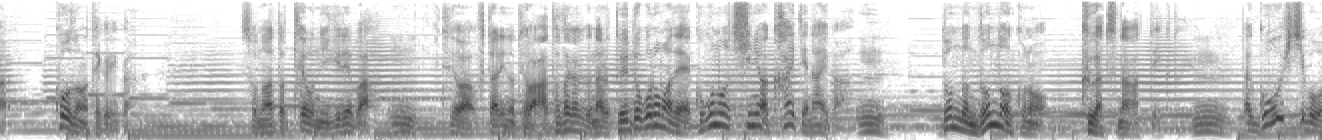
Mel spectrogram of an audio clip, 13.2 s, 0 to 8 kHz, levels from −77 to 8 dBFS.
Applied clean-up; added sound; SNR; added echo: none; Trumpet; 17 dB; none.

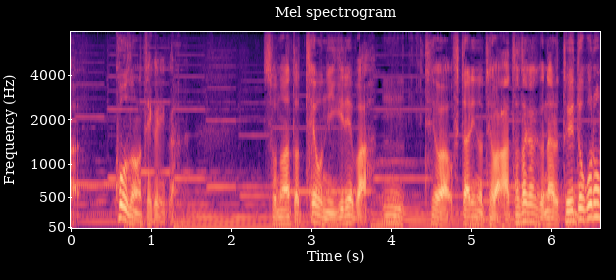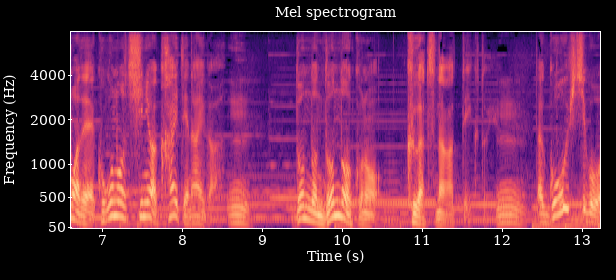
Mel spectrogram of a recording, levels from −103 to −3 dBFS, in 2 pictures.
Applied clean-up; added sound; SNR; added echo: none; none; none; none.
